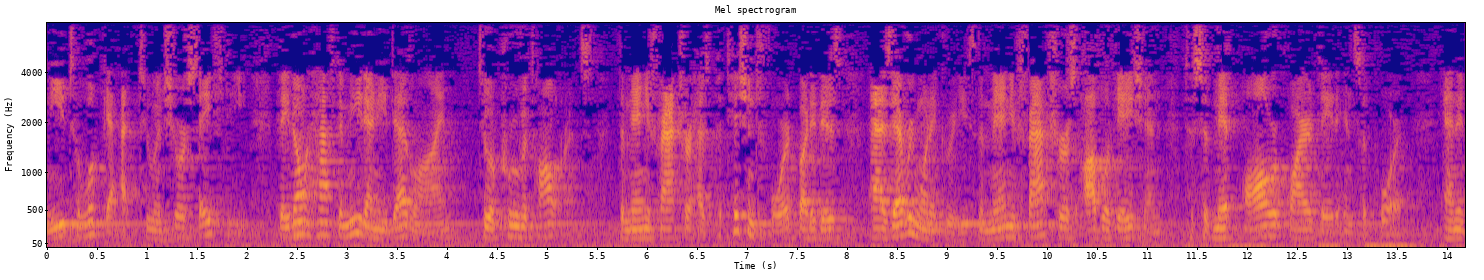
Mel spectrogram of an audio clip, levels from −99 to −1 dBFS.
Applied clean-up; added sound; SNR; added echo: none; none; none; none.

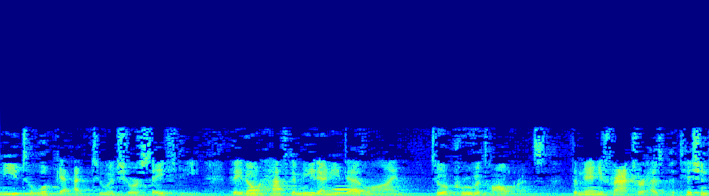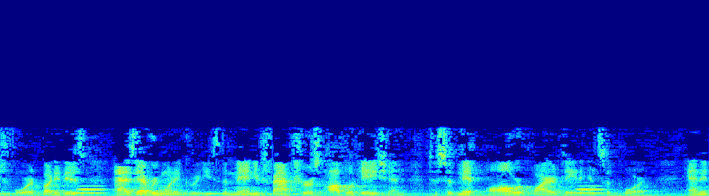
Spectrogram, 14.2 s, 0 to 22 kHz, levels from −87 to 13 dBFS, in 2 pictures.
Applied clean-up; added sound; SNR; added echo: none; Wind instrument, woodwind instrument; 3 dB; none.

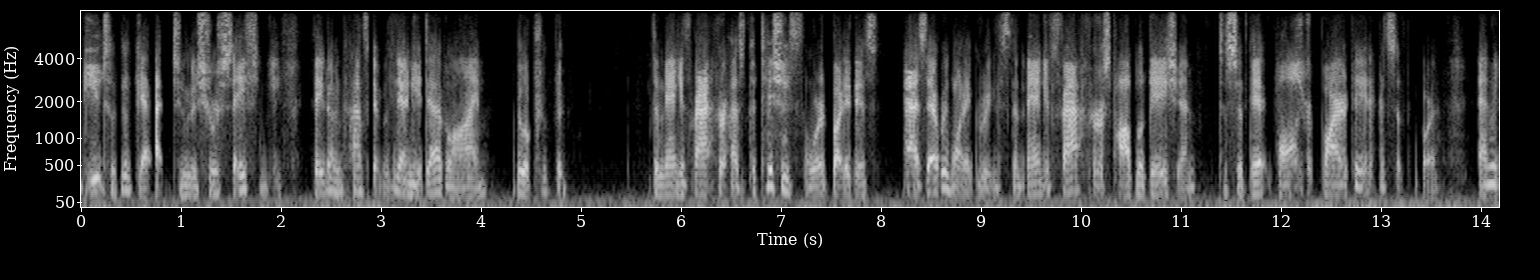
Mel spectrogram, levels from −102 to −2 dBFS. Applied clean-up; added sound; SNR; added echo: neural diffusion model UNIVERSE++.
